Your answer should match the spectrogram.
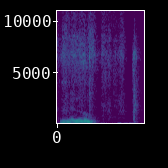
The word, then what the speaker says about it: milieu: M-I-L-I-E-U. I'm going to pronounce it milieu until I see differently.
